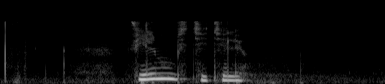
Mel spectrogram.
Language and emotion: Russian, neutral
